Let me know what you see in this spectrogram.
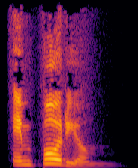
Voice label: "emporion", latin; santillana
